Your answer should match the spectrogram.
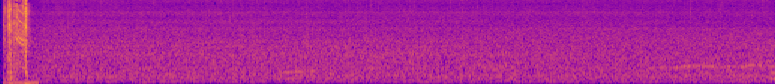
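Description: A camera shutter click right at the start, then a steady, even hiss of rain outdoors.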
